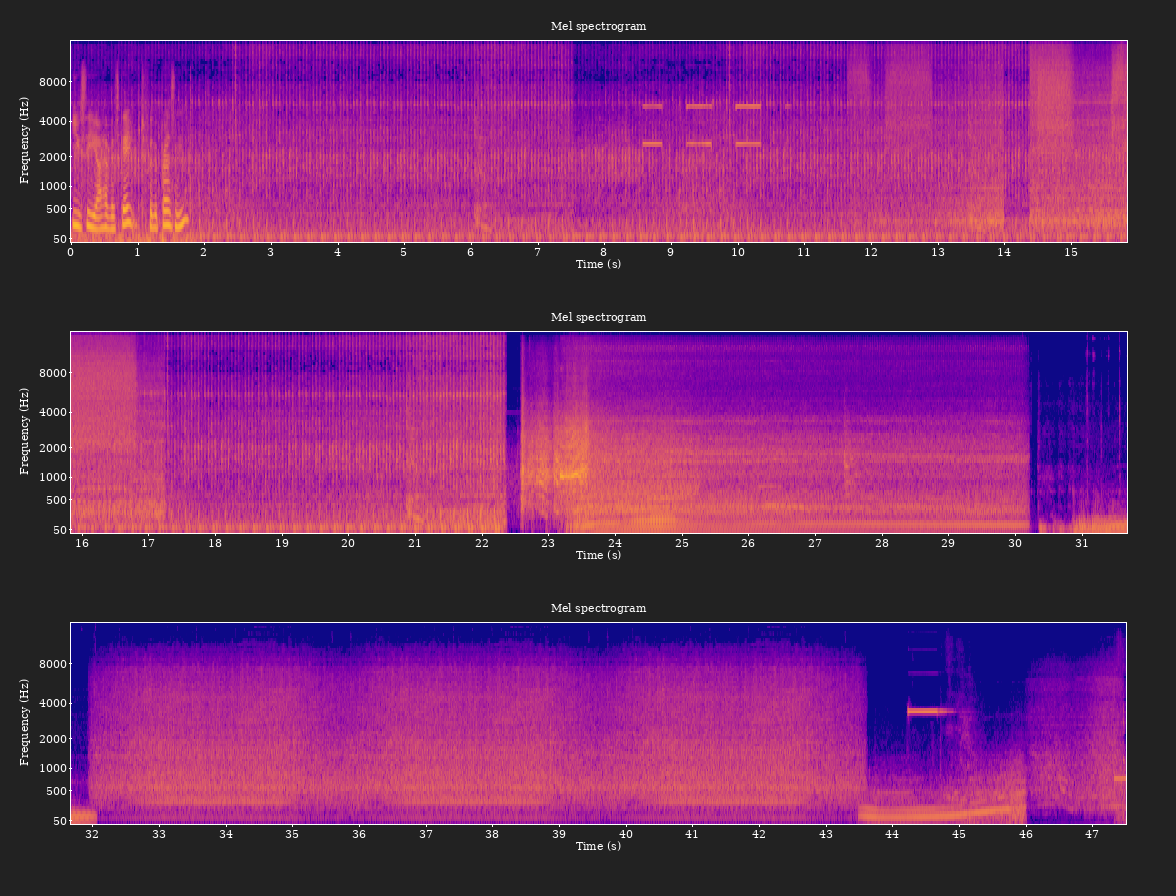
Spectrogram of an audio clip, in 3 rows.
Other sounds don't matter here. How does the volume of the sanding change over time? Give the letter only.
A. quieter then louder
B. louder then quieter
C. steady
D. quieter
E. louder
E.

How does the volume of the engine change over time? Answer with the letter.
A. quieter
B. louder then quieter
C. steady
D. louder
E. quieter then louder
B.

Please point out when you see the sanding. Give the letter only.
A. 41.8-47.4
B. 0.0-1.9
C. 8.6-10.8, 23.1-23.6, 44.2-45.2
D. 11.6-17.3
D.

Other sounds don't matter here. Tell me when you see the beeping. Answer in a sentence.
You can hear the beeping from 8.6 to 10.8 s, from 23.1 to 23.6 s and from 44.2 to 45.2 s.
